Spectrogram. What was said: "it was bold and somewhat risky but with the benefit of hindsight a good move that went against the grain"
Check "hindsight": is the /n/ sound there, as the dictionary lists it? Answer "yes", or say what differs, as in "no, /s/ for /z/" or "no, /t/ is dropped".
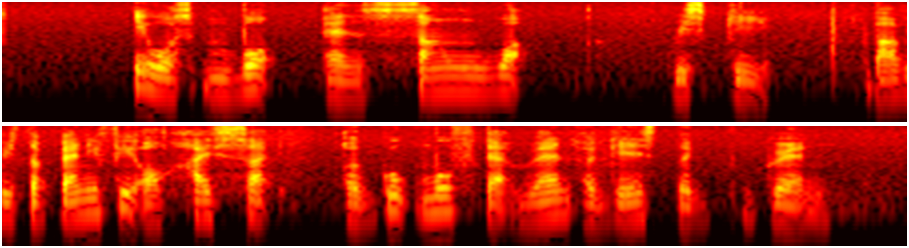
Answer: no, /n/ is dropped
